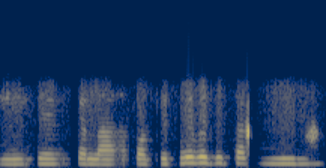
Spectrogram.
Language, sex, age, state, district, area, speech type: Hindi, female, 30-45, Uttar Pradesh, Ayodhya, rural, conversation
